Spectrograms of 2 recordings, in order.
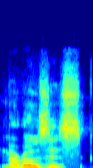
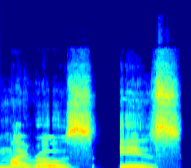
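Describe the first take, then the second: First: Said fast, 'my' shrinks to a short 'ma'. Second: The word 'my' keeps its full 'y' glide. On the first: "when you say it faster, it doesn't have that time to sound like a Y sound" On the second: "you would have to modify the way you say my"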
